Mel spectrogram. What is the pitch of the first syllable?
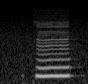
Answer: high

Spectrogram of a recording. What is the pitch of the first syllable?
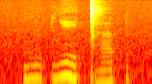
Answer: low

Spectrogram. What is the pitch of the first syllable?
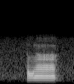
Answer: high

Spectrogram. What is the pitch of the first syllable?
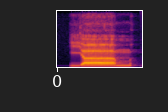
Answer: low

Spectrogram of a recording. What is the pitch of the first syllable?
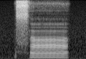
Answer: high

